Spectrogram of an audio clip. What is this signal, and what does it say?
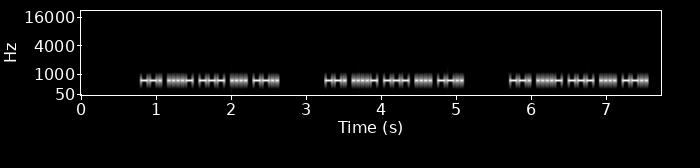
Morse code, heard as a keyed tone, about 40 wpm, 700 Hz. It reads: G4OHZ G4OHZ G4OHZ
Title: DXCC-100 Call Signs - 5 Characters - Repeated 3x - 40wpm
